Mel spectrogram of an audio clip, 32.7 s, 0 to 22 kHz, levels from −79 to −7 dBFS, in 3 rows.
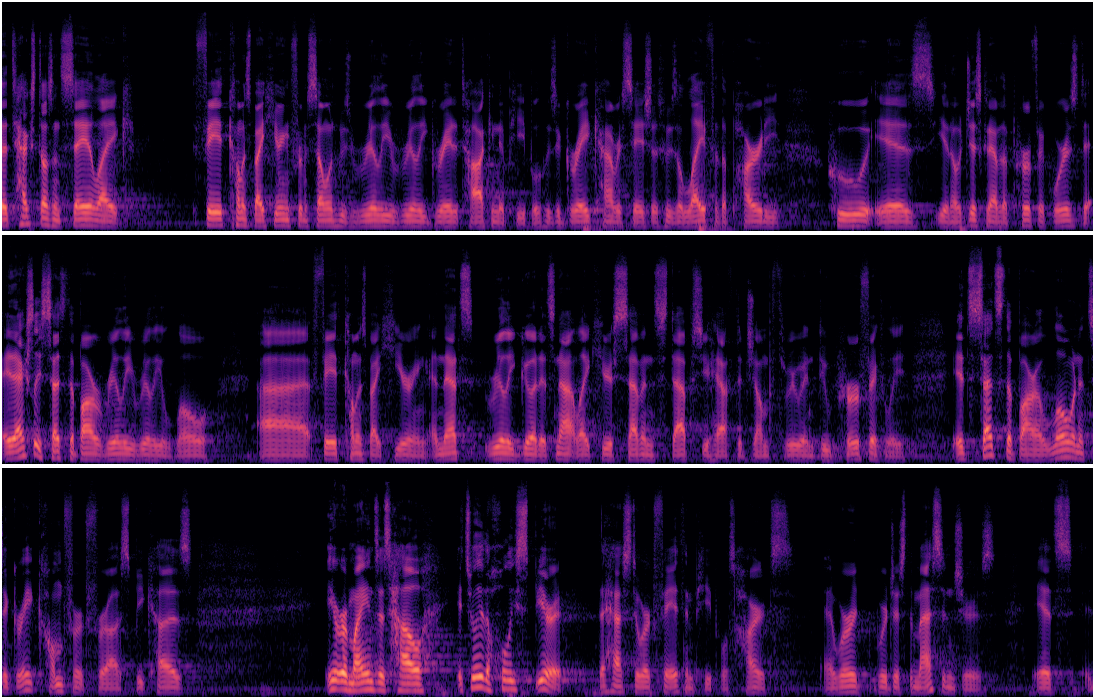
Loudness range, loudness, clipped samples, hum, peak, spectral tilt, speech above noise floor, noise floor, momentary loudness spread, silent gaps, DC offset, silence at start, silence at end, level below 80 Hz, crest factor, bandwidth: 7 LU; -35 LUFS; under 0.1%; none; -12 dBFS; -4 dB/octave; 28 dB; -62 dBFS; 13 LU; none; under 0.1%; 0 s; 0 s; -66 dBFS; 24 dB; 18 kHz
